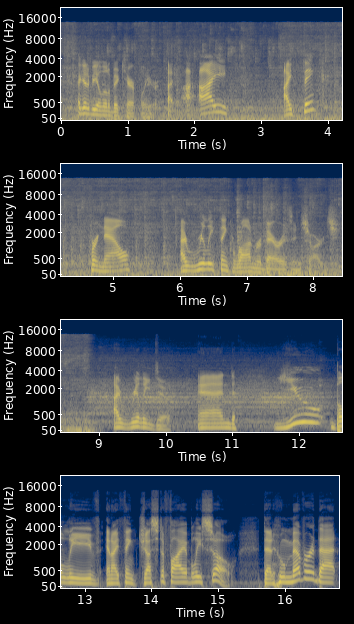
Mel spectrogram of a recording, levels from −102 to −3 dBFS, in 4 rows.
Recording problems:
traffic noise; noticeable; until 12 s; 15 dB below the speech

